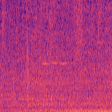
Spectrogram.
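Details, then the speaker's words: Test drive up and down the driveway after replacing a U-joint: low even road rumble, no clunk or squeak from underneath; earlier noise gone, confirming the U-joint was the cause. "that's gone I don't hear it would have made that noise already so it was a u-joint I know I'm the man"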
